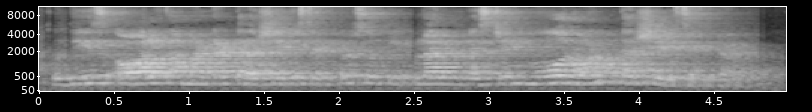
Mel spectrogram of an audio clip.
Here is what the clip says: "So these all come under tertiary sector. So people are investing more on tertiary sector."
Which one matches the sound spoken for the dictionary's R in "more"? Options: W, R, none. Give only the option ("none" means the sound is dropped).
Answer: R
